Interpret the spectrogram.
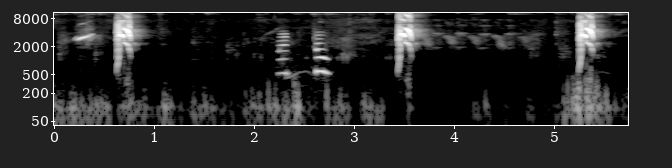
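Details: Indian green parrot kept as a pet in India, talking with its owner: three sharp harsh screeches spaced a few seconds apart, with a brief whistled note and two short tonal, voice-like sounds in the middle.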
